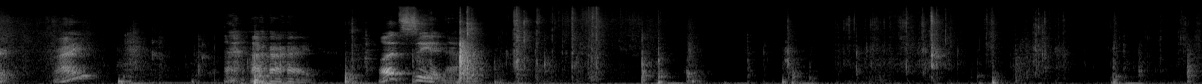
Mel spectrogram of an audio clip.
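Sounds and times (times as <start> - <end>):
foil wrappers crinkling: 5.0 - 6.6, 8.3 - 12.0.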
